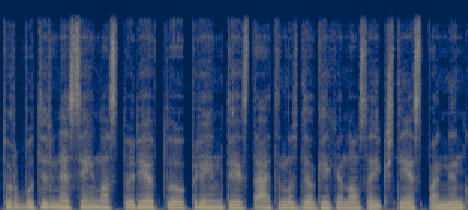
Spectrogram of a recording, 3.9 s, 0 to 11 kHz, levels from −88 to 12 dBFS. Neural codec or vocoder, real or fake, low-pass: autoencoder, 22.05 kHz, a latent of 192 numbers a frame, VITS, trained on many speakers; fake; 9.9 kHz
